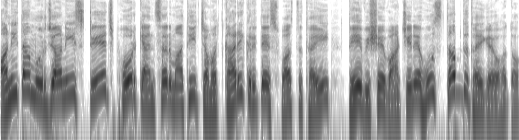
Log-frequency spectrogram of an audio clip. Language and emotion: Gujarati, surprised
